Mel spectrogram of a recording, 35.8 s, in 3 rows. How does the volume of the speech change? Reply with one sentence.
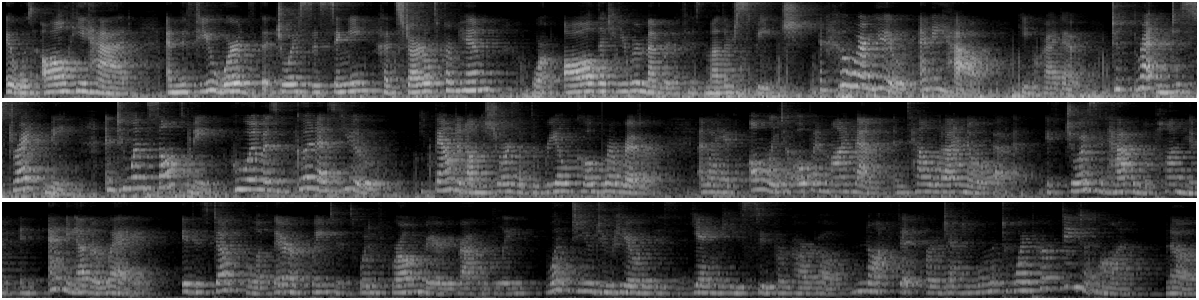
The loudness of the speech goes down.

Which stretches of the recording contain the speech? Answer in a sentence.
You can hear the speech from 0.0 to 35.8 s.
